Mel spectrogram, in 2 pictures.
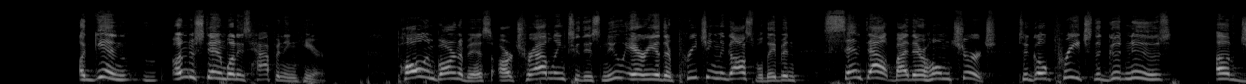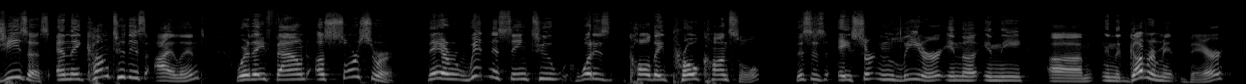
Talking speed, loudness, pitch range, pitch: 165 wpm, -36 LUFS, 195-265 Hz, 230 Hz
